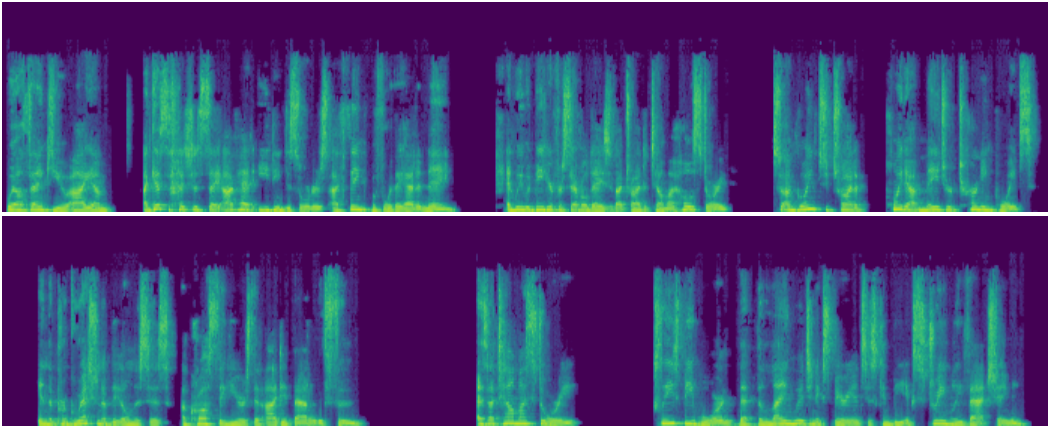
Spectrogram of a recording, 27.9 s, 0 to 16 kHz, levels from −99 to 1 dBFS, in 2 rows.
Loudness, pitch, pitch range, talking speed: -16 LUFS, 185 Hz, 165-215 Hz, 175 wpm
